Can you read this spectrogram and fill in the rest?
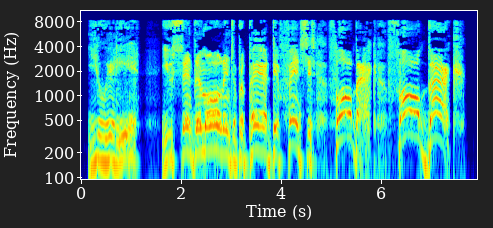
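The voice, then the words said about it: Hoarse bellowing character voice. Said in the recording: “Graves's hoarse voice bellow”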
